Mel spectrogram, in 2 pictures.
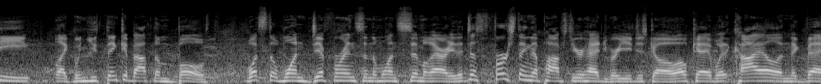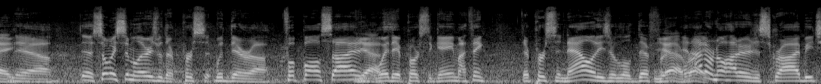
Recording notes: from Radio Row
